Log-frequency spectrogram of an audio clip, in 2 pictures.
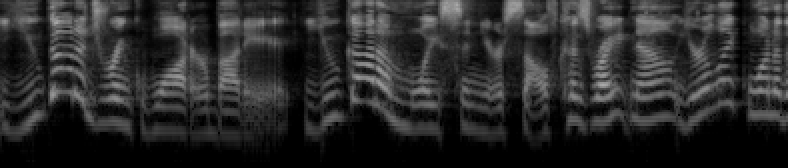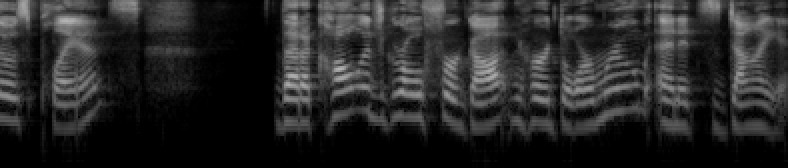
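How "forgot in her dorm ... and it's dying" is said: normal talking voice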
